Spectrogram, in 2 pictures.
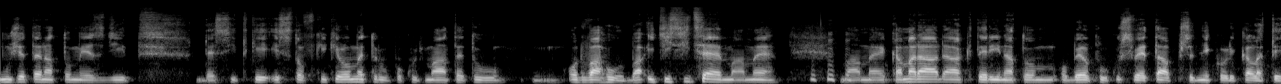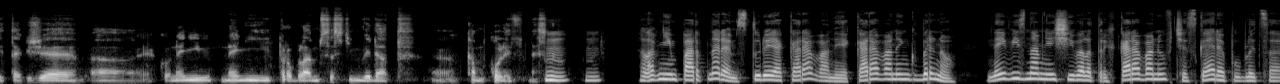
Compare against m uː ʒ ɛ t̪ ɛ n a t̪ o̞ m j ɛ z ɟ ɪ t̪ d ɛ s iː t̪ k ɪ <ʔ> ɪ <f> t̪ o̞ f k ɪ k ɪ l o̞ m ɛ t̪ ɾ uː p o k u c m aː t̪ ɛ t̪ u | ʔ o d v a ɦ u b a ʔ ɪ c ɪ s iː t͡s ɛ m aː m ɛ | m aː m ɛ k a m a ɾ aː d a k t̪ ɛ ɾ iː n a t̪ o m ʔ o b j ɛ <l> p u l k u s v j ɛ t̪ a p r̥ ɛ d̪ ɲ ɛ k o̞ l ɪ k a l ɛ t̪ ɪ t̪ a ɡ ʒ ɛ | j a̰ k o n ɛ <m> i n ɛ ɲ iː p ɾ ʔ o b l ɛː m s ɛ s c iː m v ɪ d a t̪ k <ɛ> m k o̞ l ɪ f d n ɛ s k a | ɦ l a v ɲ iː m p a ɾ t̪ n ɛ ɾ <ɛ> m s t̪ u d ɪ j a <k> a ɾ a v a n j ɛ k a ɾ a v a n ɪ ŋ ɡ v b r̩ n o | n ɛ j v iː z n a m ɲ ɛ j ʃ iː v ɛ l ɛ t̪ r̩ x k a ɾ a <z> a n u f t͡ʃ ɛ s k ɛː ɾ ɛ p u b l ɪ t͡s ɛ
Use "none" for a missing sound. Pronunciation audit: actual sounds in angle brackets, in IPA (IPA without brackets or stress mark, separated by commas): ʔ, s, l, ɲ, a, ɛ, k, v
